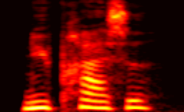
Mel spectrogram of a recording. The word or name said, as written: nypresset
